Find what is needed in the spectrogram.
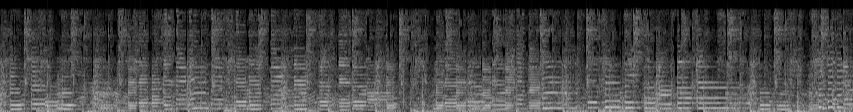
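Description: Live band music: an acoustic guitar strummed and plucked over hand percussion and keyboard, with a steady, driving rhythm.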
